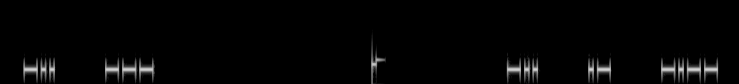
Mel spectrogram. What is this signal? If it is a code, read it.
Morse code, heard as a keyed tone, about 27 wpm, spaced as for 13 wpm, 690 Hz. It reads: DO DAY
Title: 4x Character Spacing - Top 200 Words - 28wpm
